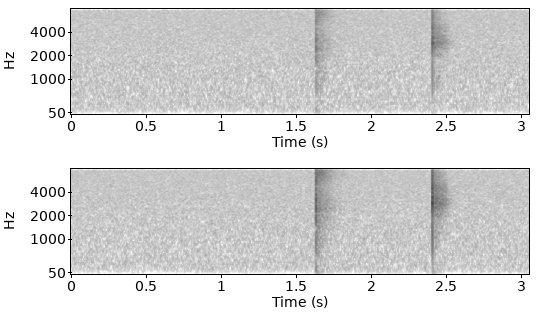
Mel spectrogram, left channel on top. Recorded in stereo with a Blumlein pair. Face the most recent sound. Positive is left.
turn(degrees=-25)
